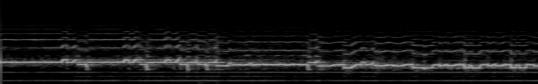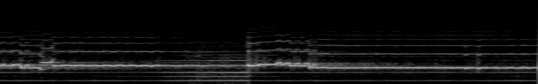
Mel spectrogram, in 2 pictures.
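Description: Armenian folk tune played on a flute-like wind instrument over a steady low drone, the melody trilling and ornamented. Near the end it settles onto one long held lower note.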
